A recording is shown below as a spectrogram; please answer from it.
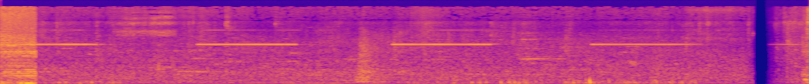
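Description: An electronic beeper sounding a high, steady tone in four beeps. Each lasts about a second, and a new one starts about every two seconds, over faint background noise. Loud music cuts off just after the start.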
